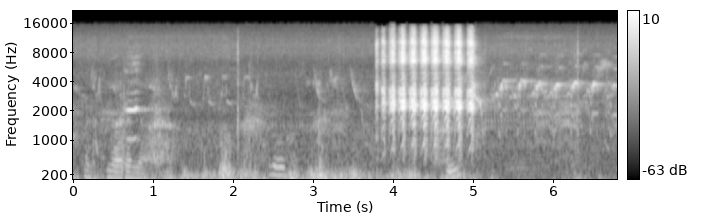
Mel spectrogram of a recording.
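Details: Rufous treepie alongside its chick at a local breeding site; a single loud, grating rattle of quick repeated pulses lasting about a second, preceded by a man's voice and soft background chirping.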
